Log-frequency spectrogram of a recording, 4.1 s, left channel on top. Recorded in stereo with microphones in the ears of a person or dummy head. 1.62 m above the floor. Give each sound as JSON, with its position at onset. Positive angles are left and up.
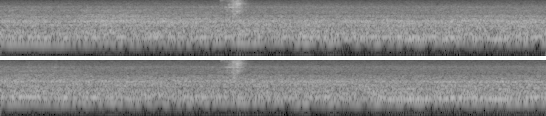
{"t": 1.6, "sound": "keys jangling", "side_deg": 10, "distance_m": 1.1}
